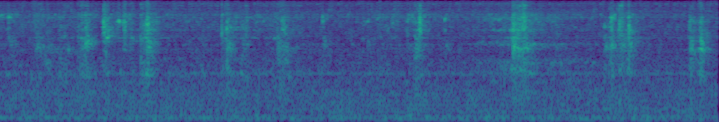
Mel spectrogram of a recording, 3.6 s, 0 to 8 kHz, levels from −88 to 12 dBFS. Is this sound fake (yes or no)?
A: yes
